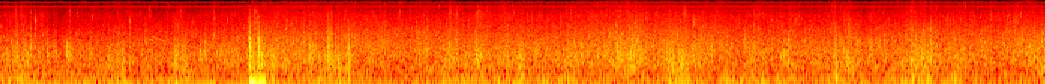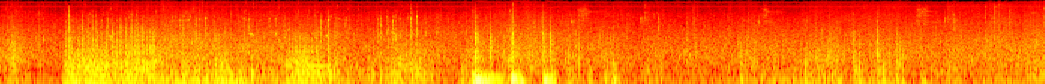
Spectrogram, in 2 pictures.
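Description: Wind blows across the open sea.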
